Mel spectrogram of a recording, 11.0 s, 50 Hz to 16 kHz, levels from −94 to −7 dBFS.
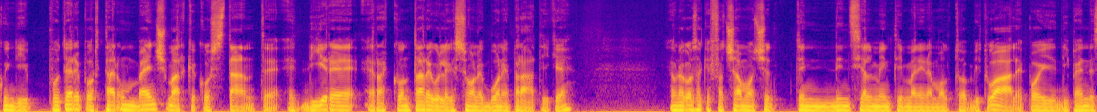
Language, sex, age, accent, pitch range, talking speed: Italian, male, 40-59, native, 85-100 Hz, 155 wpm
